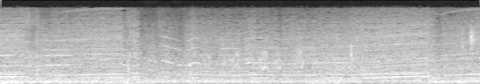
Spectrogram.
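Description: A race car laps a track during an Autocare practice session, its engine droning continuously with shifting pitch as it accelerates and brakes, fairly distant and steady with a commentator's voice faintly underneath.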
